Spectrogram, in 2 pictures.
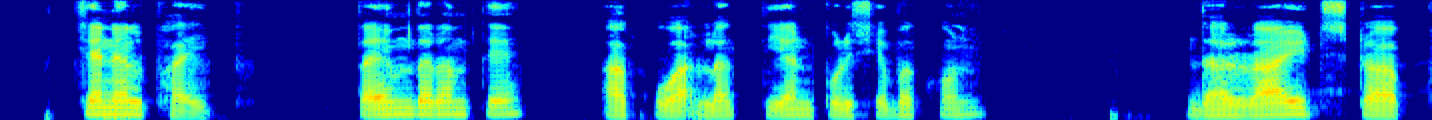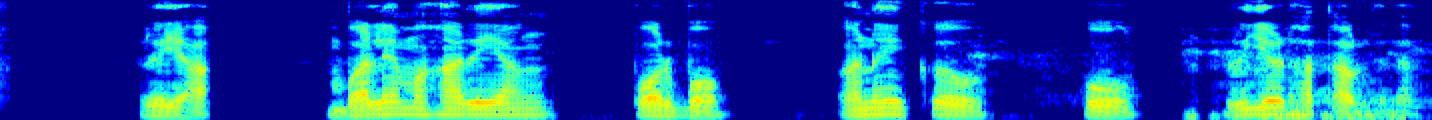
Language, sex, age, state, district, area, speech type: Santali, male, 18-30, West Bengal, Birbhum, rural, read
